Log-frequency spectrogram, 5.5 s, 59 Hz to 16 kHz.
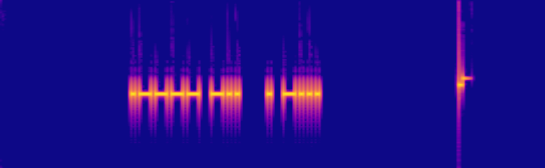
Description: Morse code, heard as a keyed tone, about 30 wpm, 700 Hz. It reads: 1D EB
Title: Field Day Exchanges - 30wpm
